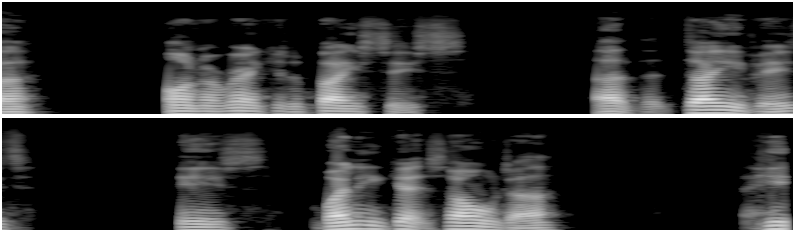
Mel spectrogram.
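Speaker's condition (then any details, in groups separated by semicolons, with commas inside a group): Cerebral palsy; diagnosed as baby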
